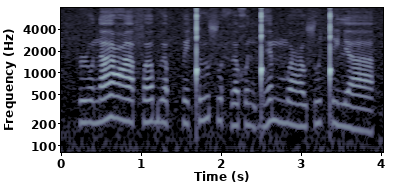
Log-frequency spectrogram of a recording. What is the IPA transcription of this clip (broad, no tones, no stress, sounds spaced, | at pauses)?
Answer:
ɹ o n a ɐ̯ ʕ a f ʌ b ɯ ɐ̯ pː e ǃ ɯ sʷ a h ɯ ɐ̯ χʷ a n ɡ͡ǃ ɛ mː o ʕ o sʷ i ǃ i lʲ a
